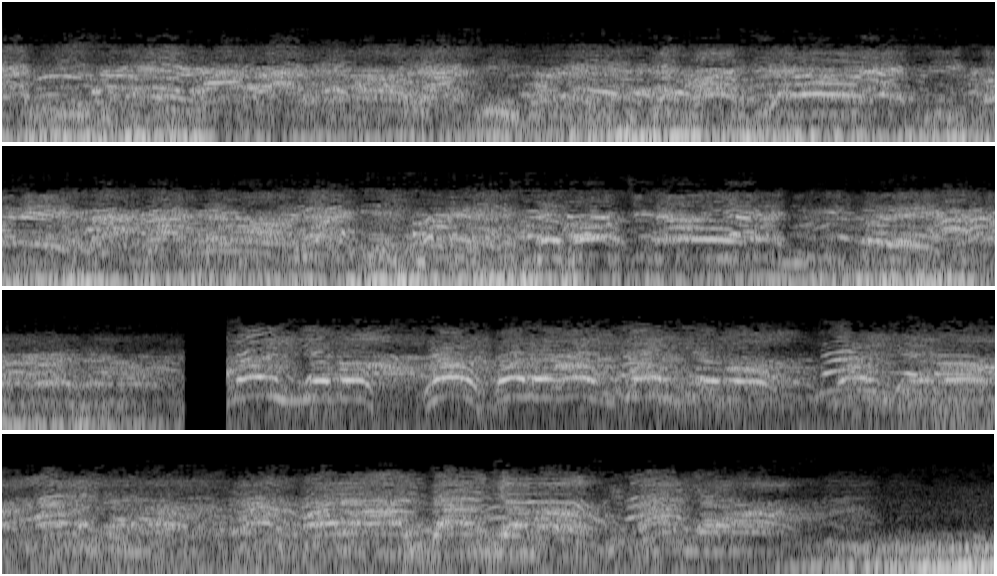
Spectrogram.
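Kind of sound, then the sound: crowd, protest crowd chanting slogans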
